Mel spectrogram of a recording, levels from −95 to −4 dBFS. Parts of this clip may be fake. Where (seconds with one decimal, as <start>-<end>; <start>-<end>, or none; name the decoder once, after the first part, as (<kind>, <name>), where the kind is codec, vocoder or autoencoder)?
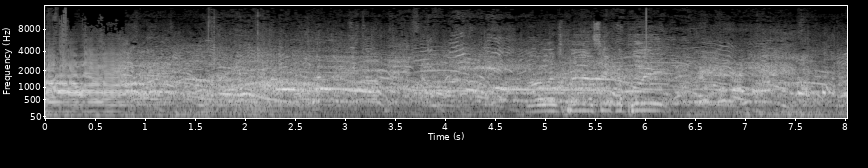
0.0-0.8 (vocoder, BigVGAN v2)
